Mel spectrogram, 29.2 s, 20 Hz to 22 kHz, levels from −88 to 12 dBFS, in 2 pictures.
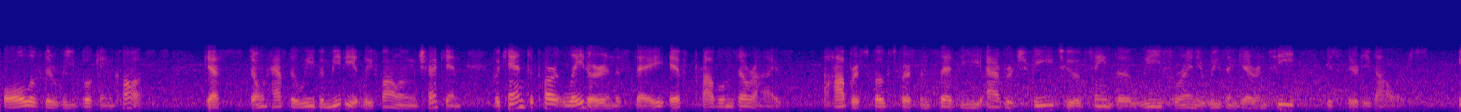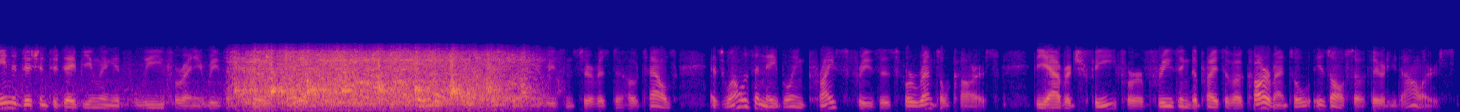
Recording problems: phone-call audio; nothing above 3.5 kHz
animal sounds; very loud; until 20 s; 15 dB above the speech

